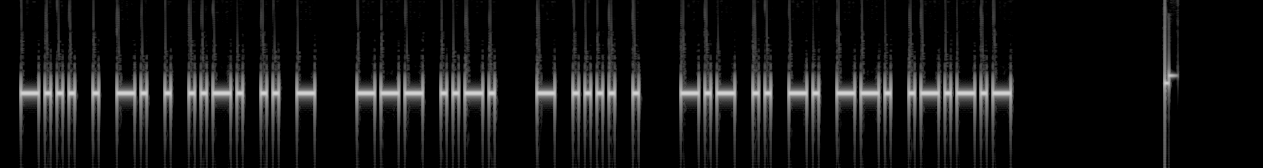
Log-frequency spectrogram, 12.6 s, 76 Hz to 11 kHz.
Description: Morse code, heard as a keyed tone, about 19 wpm, 700 Hz. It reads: BENEFIT OF THE KING.
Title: Sentences from Top 1000 Words - Review Part 6 - 20wpm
